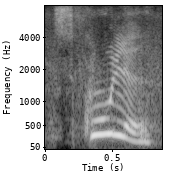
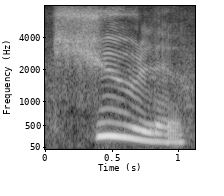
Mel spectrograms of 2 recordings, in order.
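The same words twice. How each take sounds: First: It begins with a harsh kh sound. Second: It begins with a sh sound. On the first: The speaker calls it wrong. "banyak orang membacanya Schule karena C H" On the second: The speaker calls it right. "dibaca seperti huruf shin"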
